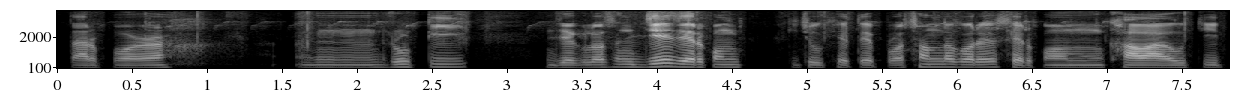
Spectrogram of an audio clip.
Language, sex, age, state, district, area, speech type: Bengali, male, 18-30, West Bengal, Jhargram, rural, spontaneous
